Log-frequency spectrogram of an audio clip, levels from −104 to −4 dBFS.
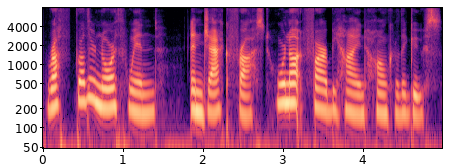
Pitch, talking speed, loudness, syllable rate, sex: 195 Hz, 170 wpm, -20 LUFS, 4.3 syllables/s, female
